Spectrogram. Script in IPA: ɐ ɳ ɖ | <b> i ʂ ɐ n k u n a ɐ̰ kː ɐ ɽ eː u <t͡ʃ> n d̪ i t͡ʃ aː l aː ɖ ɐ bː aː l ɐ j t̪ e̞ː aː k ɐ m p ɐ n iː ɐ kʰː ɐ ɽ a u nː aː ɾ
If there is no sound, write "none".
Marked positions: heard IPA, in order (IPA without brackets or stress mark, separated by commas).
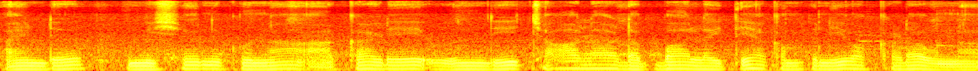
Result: m, none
